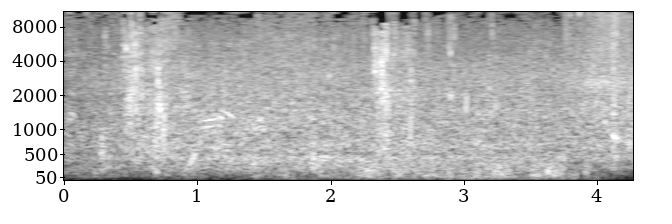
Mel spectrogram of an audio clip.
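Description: Wind rumbling on the microphone over the rush of moving river water.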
